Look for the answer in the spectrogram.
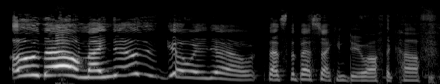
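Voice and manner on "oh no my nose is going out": very loud, very slow, high, drawn-out cartoon reindeer voice. Discussing the story with co-hosts, trying an off-the-cuff Rudolph impression. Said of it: "That's your Rudolph impression?".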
